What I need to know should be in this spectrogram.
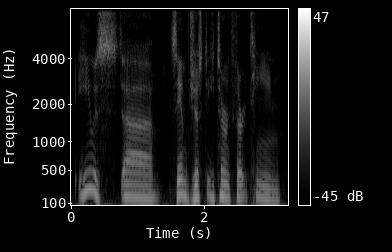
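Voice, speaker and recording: A man in his thirties hosting a casual sports podcast, hoarse from getting over an illness, telling rambling, self-deprecating stories. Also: a little high, slow pace, a little mellow, dry recording, clean studio sound. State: losing his voice after being sick. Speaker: podcast host.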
